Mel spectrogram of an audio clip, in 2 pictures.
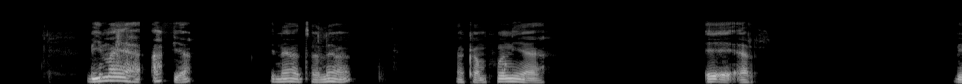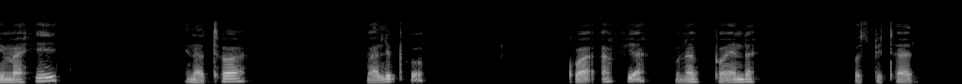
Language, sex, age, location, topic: Swahili, male, 25-35, Nakuru, finance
